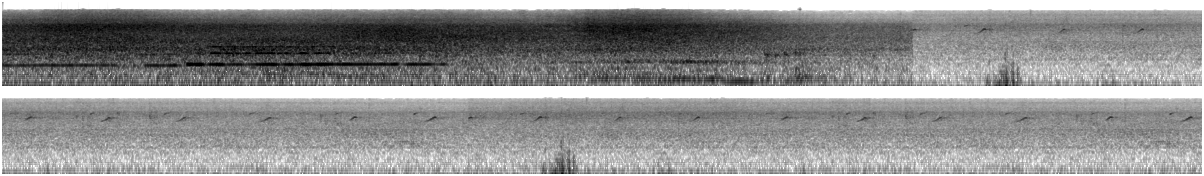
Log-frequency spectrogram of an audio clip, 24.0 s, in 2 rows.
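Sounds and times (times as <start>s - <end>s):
low rumble: 0.0s - 9.1s
outdoor hiss: 0.0s - 24.0s.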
